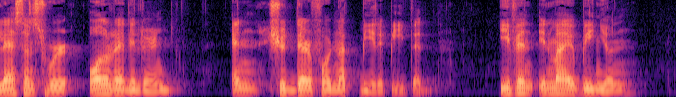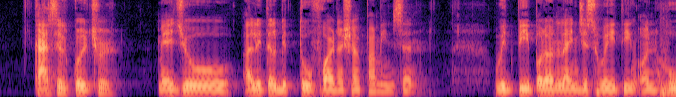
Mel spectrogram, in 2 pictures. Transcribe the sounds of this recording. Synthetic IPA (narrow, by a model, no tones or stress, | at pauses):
lɛsɔ̃nswɛɹʔɔlɹɛd̪ilɛɹnd̪ | ʔɛ̃nʃʊd̪̚ːɛɹfɔɹnat̪̚biɾɛpḭːt̪ɛd̪̚ | ʔiːvɛ̃nɪ̃nmajopinjɔ̃n | kansɪlkult͡ʃʊɹ | mɛd͡ʒoʔɐlɪt̪ɛlbɪt̪ːufaɹnɐʃapɐminsɐn | wɪd̪̚piːpɔlɔ̃nlajnd͡ʒɐst̪̚wejt̪ɪ̃ŋʔɔ̰̃nhu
